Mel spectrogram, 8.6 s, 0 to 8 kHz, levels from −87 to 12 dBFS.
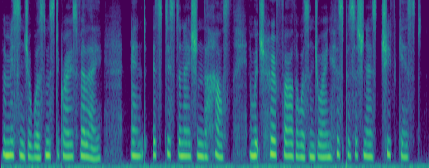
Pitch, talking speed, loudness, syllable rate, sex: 220 Hz, 155 wpm, -17 LUFS, 4.5 syllables/s, female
